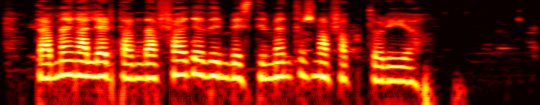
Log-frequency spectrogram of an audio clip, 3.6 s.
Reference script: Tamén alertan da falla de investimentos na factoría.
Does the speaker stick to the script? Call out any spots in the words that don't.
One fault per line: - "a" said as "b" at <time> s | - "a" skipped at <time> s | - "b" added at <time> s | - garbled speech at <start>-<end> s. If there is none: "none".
none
